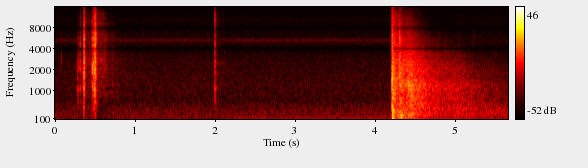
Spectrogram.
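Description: Rifle shots from a .223 or 7.62x39 rifle firing FMJ rounds at a cast aluminum target: two sharp cracks close together, a faint distant pop a moment later, then a loud close shot with a long decaying outdoor echo.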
